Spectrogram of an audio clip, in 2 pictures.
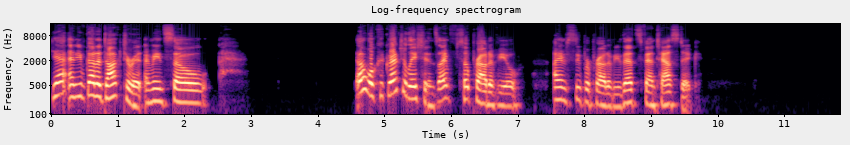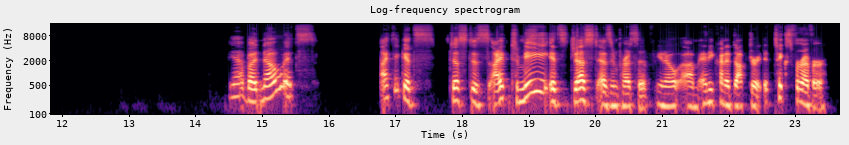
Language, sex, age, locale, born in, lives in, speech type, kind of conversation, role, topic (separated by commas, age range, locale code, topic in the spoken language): English, female, 55-59, en-US, United States, United States, conversation, podcast, host, How have your childhood dreams influenced who you are today?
